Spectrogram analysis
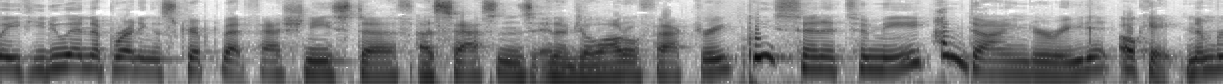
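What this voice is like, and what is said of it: Usual voice. Nothing is said of it.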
